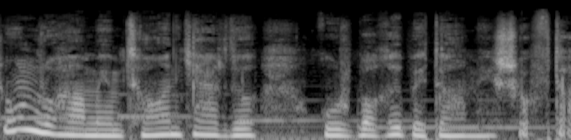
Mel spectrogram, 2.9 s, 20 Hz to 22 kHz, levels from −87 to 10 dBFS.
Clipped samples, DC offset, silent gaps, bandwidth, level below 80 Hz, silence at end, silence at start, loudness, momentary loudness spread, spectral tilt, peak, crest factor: under 0.1%; under 0.1%; none; 14 kHz; -42 dBFS; 0 s; 0 s; -17 LUFS; 7 LU; -6 dB/octave; -4 dBFS; 12 dB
